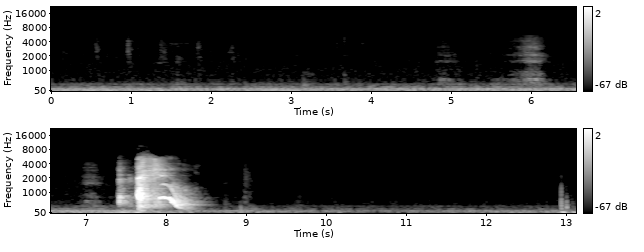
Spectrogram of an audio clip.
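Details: Quiet room, a short indrawn breath, then one loud explosive sneeze: sneezing.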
